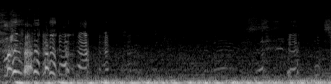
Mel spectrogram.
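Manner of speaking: loud, high delighted laugh; excited laughter. Real, not acted. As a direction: burst out laughing. Laughing at the event.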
